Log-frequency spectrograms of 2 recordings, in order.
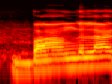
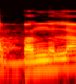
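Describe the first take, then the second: First: बांग्ला with long आ, incorrect; teacher shows the mistaken बांग्ला; wrong form बांग्ला. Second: बंगला with short अ; teacher models the correct बंगला; correct form बंगला. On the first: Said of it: "बांग्ला नहीं होता". (गलत रूप बांग्ला) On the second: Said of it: "बंगला होता है". (सही उच्चारण बंगला) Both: Shown as a demonstration.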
